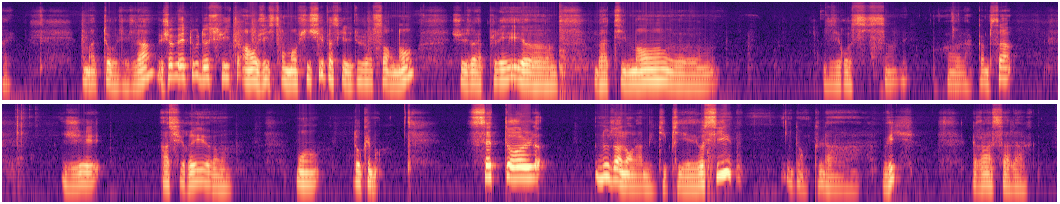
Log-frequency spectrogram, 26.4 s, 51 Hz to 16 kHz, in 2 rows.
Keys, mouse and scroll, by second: 0.6 click, 5.0 ctrl+s, 7.3 click, 9.0 click, 10.9-23.5 typing, 11.8 Return, 11.8 KP_Enter, 13.5 scroll up 1, 14.5-15.2 right drag, 15.4-15.8 scroll down 2, 16.1-19.4 drag, 19.7-20.8 drag, 23.5-24.3 right drag.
